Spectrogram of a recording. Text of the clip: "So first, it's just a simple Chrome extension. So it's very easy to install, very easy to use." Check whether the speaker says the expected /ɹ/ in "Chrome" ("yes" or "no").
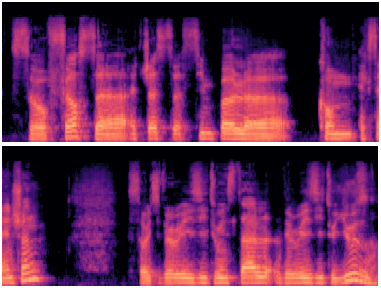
no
